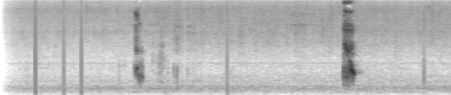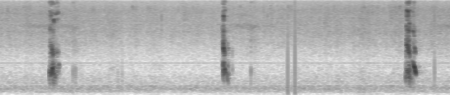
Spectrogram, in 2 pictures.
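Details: Newborn about half a day old hiccupping: five brief, sharp hiccups at a steady pace about every two and a half seconds over quiet room noise.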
